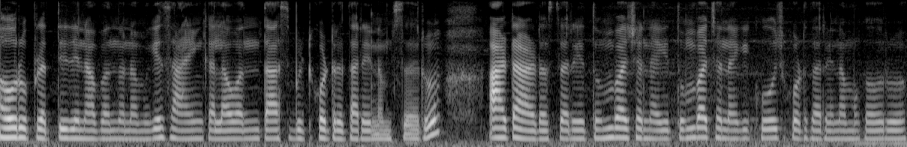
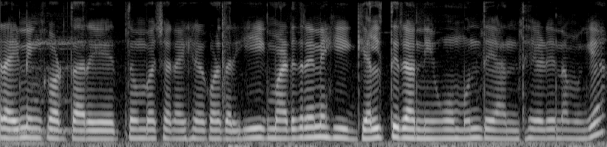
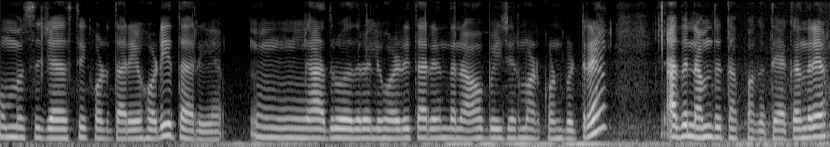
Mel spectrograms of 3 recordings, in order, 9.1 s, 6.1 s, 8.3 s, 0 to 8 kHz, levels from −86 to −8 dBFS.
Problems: none marked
